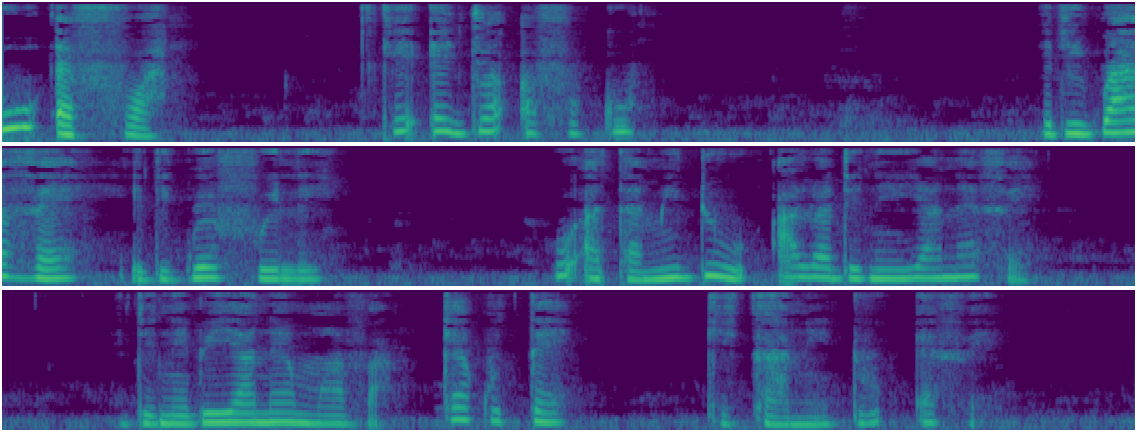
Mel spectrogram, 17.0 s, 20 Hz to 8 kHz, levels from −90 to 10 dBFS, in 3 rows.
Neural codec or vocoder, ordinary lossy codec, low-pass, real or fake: none; MP3, 32 kbps; 7.2 kHz; real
